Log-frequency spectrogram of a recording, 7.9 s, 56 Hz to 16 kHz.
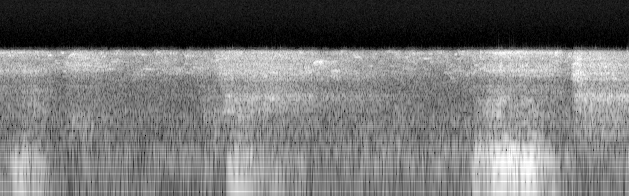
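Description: Low rattling snores on three breaths about three seconds apart, roughly 20 breaths a minute, with a quiet rumbling background between them.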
